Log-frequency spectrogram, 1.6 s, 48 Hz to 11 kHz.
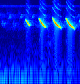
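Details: Green-winged saltator, known as trinca-ferro, in 'treme terra' song style, dated 29 May 2025: a strong run of four clear whistles, each sliding downward, evenly spaced, with a fifth note just beginning. A faint steady hum runs behind it.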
